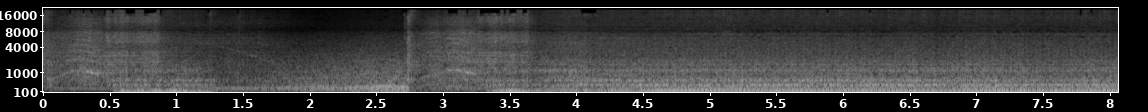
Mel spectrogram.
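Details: Freshly rebuilt 1.8 BP4W Mazda Miata engine, first start after sitting a decade: cranks, catches, loud slightly uneven lumpy idle, running rough; codes for unseated coolant temp plug and missing knock sensor, cause of roughness unclear.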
